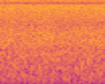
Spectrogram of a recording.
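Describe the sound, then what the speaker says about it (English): A waterfall spilling into several clear pools on Mt Olympus, Greece, gives a steady, dense broadband rush of falling and flowing water, close and loud, with no voices. "Waterfall. It's like several pools here, crystal clear."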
